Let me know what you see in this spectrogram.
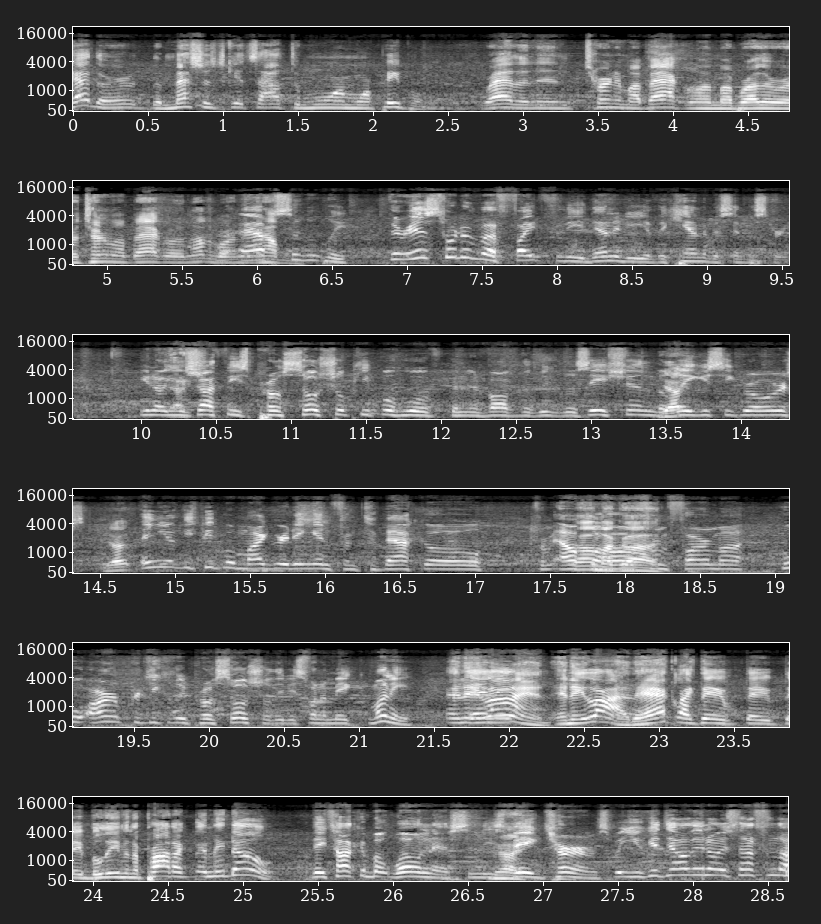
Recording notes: ON LOCATION, BOSTON. On location at NECANN in Boston.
